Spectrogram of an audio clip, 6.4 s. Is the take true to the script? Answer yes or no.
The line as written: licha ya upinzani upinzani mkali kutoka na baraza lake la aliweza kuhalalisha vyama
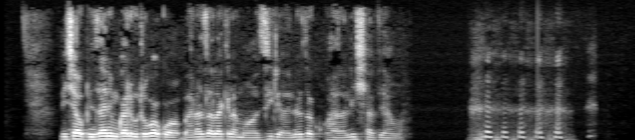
no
